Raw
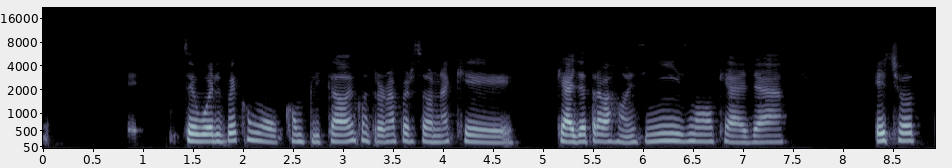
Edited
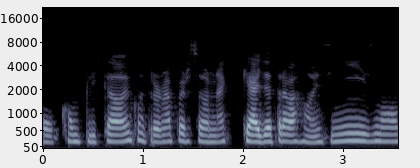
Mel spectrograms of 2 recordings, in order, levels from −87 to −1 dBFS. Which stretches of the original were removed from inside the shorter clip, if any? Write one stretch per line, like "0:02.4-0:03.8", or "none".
0:04.1-0:05.0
